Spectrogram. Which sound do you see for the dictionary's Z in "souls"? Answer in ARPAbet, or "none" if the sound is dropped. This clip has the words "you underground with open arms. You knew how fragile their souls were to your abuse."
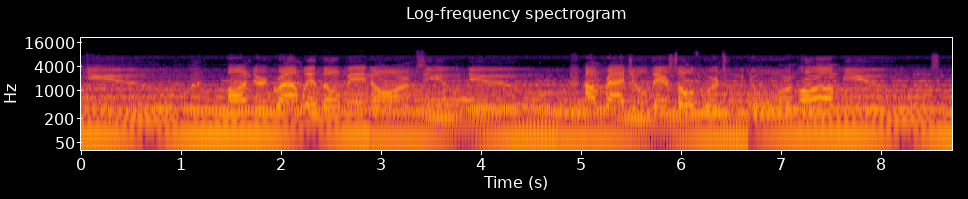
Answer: none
